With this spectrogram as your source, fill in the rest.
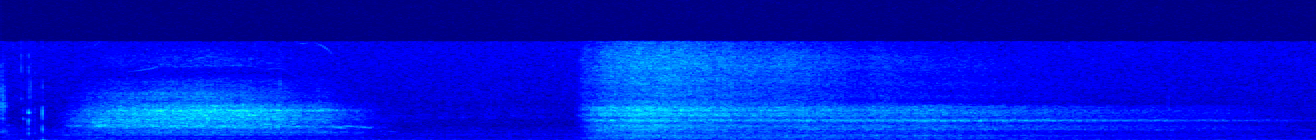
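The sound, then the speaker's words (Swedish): A person takes two long, airy breaths: a steady hissing inhale lasting about two seconds, a brief pause, then a longer, broader exhale. No one speaks. “Ibland räcker det med att höra ordet andning och kanske till och med höra någon andas.”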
